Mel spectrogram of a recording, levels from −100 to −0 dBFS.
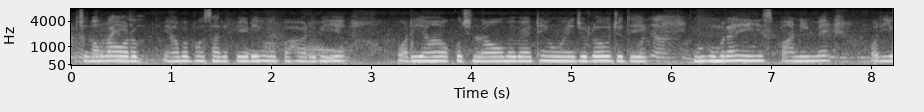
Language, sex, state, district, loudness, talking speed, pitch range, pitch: Hindi, female, Maharashtra, Chandrapur, -17 LUFS, 210 wpm, 230-240 Hz, 235 Hz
